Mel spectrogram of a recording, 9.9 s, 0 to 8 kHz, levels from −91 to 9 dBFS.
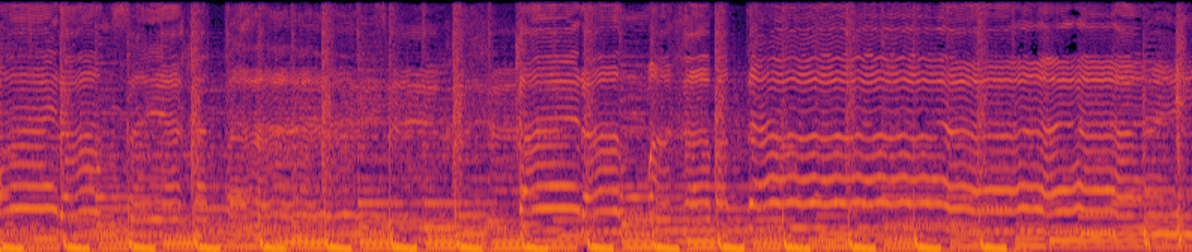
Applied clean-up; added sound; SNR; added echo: none; none; none; none.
